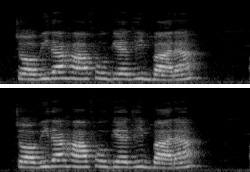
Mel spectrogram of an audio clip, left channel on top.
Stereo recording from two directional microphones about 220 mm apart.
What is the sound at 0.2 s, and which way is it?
A woman's voice, 15° right (ahead or behind).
